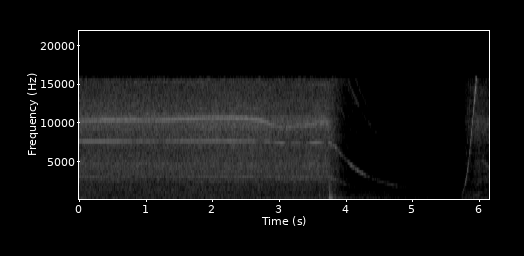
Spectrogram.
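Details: Dental drill, ASMR on-and-off recording: a high-pitched whine runs, then spins down and briefly restarts.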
